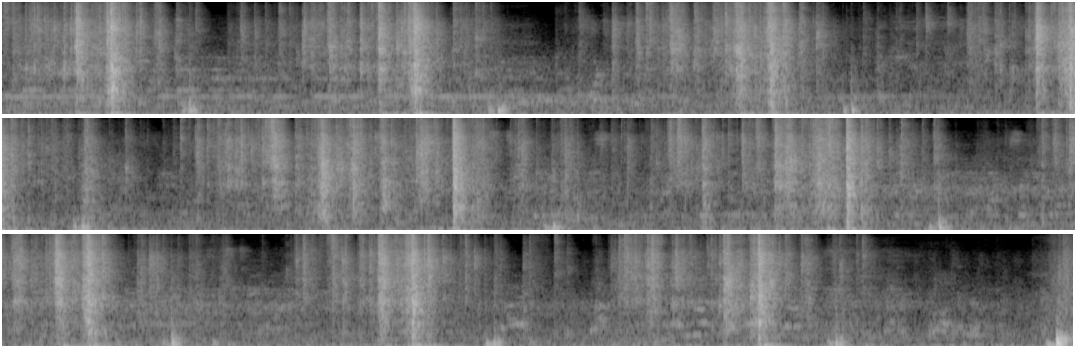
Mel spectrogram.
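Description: Trading-card packs being opened by hand and the cards handled and stacked, a run of short crinkling rips and card flicks coming every second or two.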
